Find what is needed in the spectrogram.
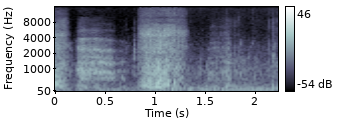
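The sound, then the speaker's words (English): A deep, snotty breath drawn noisily through the nose in two rushes of air. The second rush is louder and longer, and faint, uneven breathing trails after it, with no talk. “Kind of a snotty deep breath, but you get the point.”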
